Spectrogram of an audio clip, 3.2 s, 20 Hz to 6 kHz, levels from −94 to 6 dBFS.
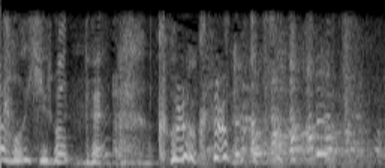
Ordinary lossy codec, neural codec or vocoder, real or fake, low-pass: none; none; real; 5.4 kHz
